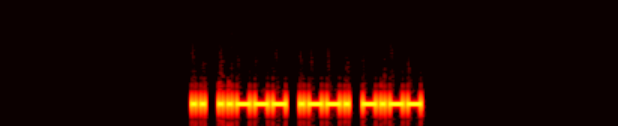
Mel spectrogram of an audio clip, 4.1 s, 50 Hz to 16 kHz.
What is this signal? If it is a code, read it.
Morse code, heard as a keyed tone, about 40 wpm, 700 Hz. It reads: I2PY
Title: DXCC-100 Call Signs - 4 Characters - Repeated 3x - 40wpm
